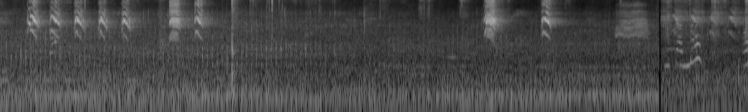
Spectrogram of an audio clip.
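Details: Parrot calls in clusters of short, grating squawks, a rapid run early on and scattered bursts later, with faint chirps and a constant low background rumble throughout.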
